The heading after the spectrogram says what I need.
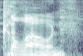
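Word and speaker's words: Colón: All the parts are working as they should and Colon's your center. You want that one to work well. Believe he pronounces it cologne.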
